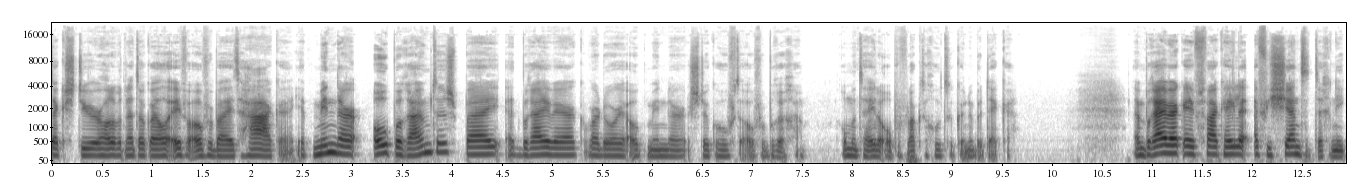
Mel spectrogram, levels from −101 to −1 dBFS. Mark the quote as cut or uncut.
uncut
